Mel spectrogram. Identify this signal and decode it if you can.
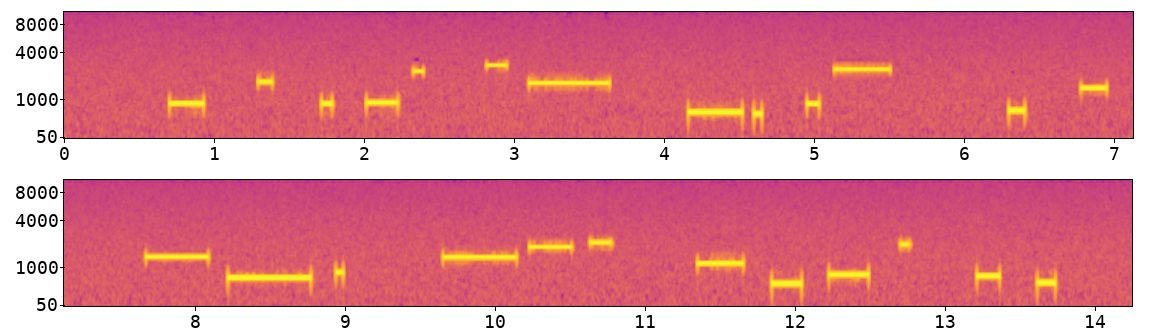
Electronic bleeps of random pitch and length. There is no code.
